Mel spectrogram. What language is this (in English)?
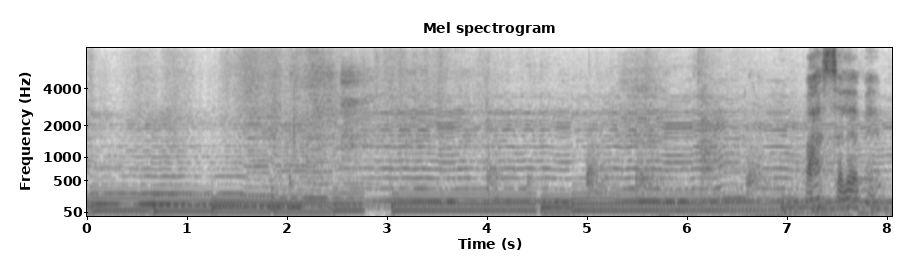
Arabic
